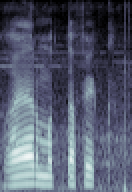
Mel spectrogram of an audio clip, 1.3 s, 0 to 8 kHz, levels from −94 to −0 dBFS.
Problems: none marked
